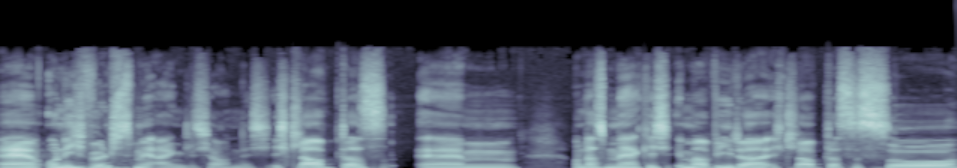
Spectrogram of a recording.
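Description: This man has a plain, everyday voice, fairly high in pitch with ordinary pitch variation, and speaks at a fairly quick pace. The recording is very clean with a silent background. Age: 20s. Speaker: youth worker and theologian. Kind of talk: casual chat.

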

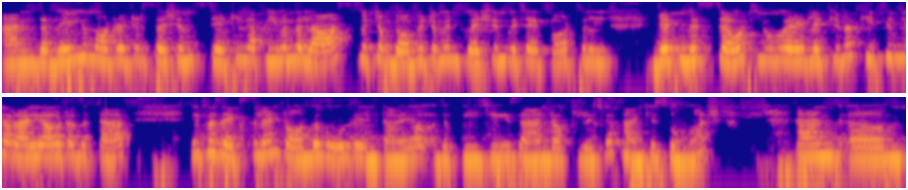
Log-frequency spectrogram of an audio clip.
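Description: The speech moves at a fairly quick pace with fairly even intonation. Light background noise is present. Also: woman, high pitch for a woman. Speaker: session host giving vote of thanks. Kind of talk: formal thanks in online medical session. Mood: warm, appreciative. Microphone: video call.

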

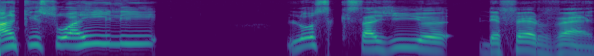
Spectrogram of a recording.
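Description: A man at a very slow pace with very wide pitch swings, in a dry sound with no echo over a quiet background. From DR Congo. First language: Swahili (speaking French). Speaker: writer and pastor; poet explaining language. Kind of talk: educational monologue; lecture. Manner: hesitant with many fillers. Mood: warm, smiling, explanatory. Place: home room. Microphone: headset.

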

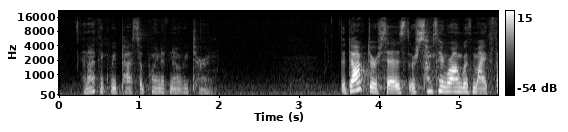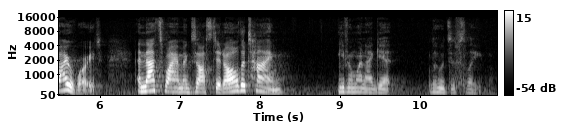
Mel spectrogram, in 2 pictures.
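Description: Pausing long and often, a woman with an American accent shows ordinary pitch variation and big swings in loudness. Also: fairly quick pace. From Texas. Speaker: motivational speaker and certified coach. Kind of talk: inspirational personal-story speech. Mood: warm, reflective, smiling. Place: stage. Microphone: lapel.

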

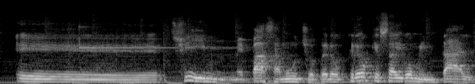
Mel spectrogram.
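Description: Faint music plays behind a man speaking at a very slow pace. His loudness stays very even, and his pitch varies in an ordinary way. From Venezuela. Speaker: voice actor. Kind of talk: interview answer. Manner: casual, conversational. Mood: relaxed, reflective. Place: home room. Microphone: video call.

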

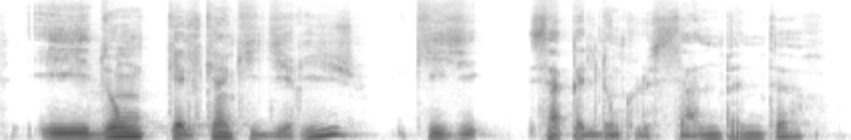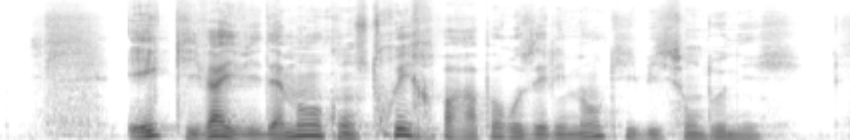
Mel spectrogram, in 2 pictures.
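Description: On a very clean recording with a silent background, a man with a very deep, low pitch and a dark, mellow tone speaks at a fairly slow pace with lively intonation. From France. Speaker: soundpainting teacher and recorder player. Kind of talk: interview. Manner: hesitant, many fillers.

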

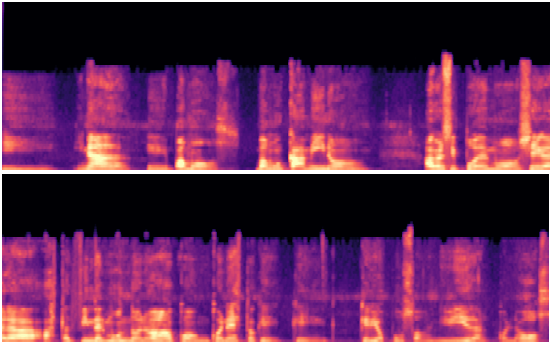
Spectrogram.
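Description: A woman speaks very slowly at a fairly high pitch, with ordinary pitch variation. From Córdoba, Argentina. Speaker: singer and singing teacher; singing teacher. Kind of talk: TV interview. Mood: warm, emotional, smiling. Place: studio.

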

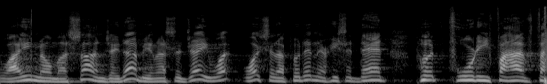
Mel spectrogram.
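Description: A man's bright, sharp tone with lively intonation, a moderate pace and a quiet background. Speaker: guest preacher. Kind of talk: sermon. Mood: humorous, warm storytelling. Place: church.

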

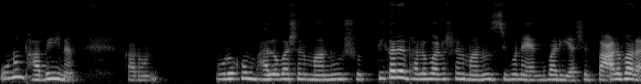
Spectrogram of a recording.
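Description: A woman's fairly high voice shows ordinary pitch variation and big swings in loudness. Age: 20s. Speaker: content creator. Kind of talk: personal vlog monologue. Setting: at home late at night.

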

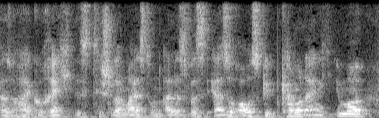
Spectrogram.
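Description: The speech shows ordinary pitch variation, with audible room echo around it. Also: man. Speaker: woodcarving channel host. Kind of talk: casual vlog chat. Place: home room.

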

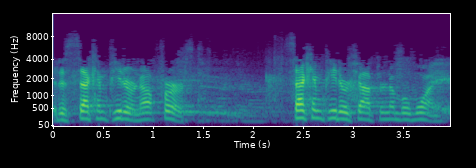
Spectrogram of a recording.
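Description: A man talks at a fairly quick pace. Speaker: preacher. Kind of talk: sermon.

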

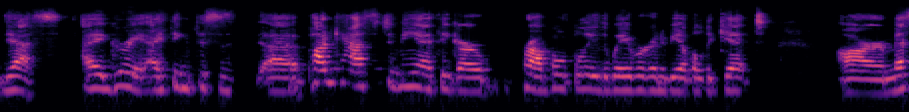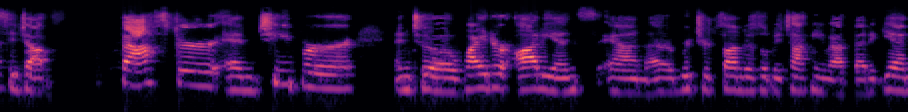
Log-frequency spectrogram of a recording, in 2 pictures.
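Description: A woman's unremarkable speaking voice, fairly low in pitch, with ordinary pitch variation, a moderate pace and a quiet background. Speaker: conference moderator. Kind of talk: casual introduction. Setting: video call. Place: home room. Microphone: video call.

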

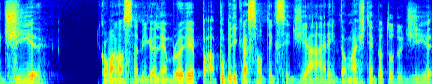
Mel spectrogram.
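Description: A man talks in an animated tone. The background is quiet. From Rio de Janeiro, Brazil. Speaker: political marketing lecturer. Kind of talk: lecture. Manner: casual, animated. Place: hall. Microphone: handheld.

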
